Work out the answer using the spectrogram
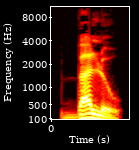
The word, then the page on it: ballot: francais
